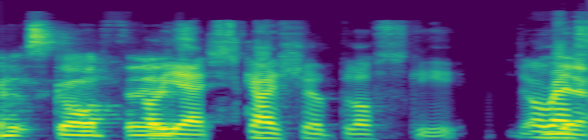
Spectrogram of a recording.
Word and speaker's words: Szoboszlai: Oh yeah, Skaboszlai. Or else, how do you say it? Skaboszlai. Szoboszlai.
